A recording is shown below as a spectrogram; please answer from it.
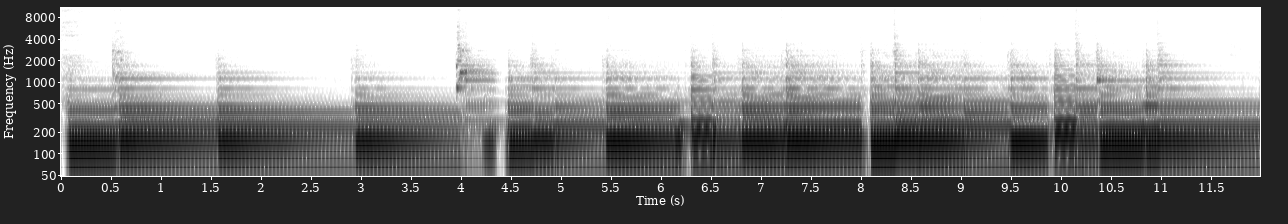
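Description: Electric bass guitar with the gain turned up, slight breakup on sustained notes, a slow riff of plucked notes that ring and decay, played at moderate volume with no talking.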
